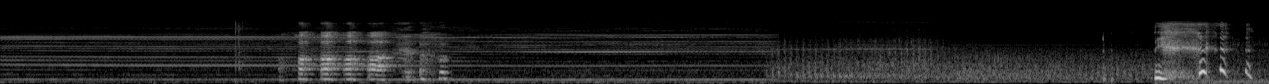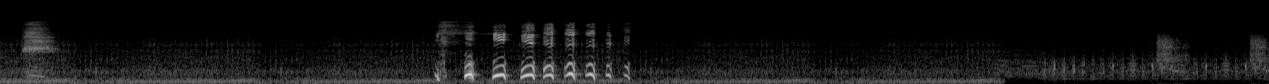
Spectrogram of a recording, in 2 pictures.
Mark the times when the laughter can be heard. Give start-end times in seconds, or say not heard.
2.4-4.5, 11.0-13.2, 17.0-19.0.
